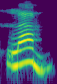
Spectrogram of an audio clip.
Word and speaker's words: lamb: Lamb. Lamb. Then silent letter.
